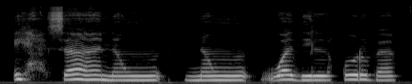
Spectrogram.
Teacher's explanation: Zal is from the tip of the tongue.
